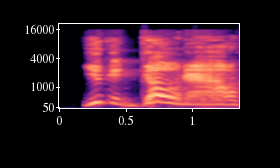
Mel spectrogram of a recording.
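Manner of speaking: mock yell, very slow, rough, loud, drawn out. Retelling how a man on a train yelled at everyone, imitating someone yelling. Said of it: "He's like yelling at the whole".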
